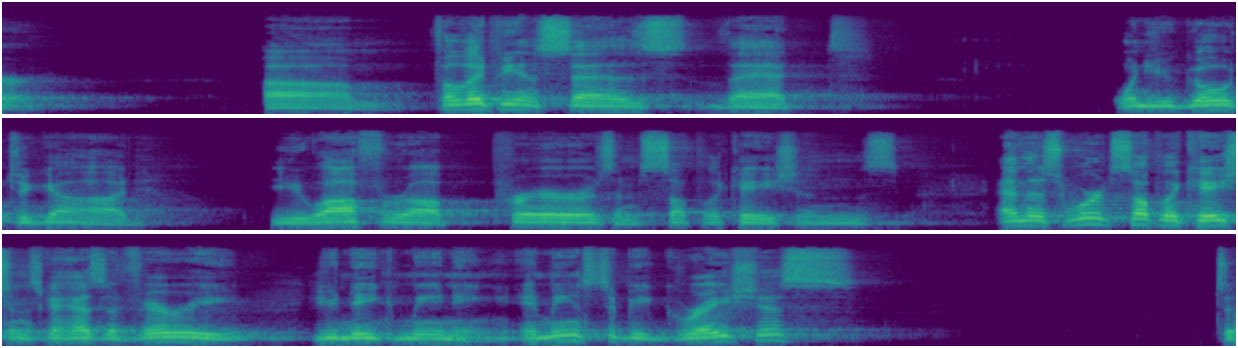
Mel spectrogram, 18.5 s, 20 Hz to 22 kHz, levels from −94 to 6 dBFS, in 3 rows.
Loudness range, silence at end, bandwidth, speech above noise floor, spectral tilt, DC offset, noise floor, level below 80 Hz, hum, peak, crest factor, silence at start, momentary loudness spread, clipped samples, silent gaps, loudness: 6 LU; 0 s; 15 kHz; 60 dB; -3 dB/octave; under 0.1%; -89 dBFS; -68 dBFS; none; -8 dBFS; 22 dB; 0 s; 14 LU; under 0.1%; none; -29 LUFS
